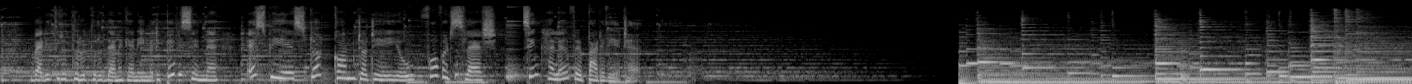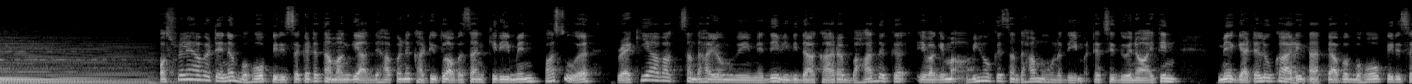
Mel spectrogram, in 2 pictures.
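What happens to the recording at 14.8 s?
Nothing goes wrong at 14.8 s; the audio plays through that moment intact, with no dropout, click or other technical fault.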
